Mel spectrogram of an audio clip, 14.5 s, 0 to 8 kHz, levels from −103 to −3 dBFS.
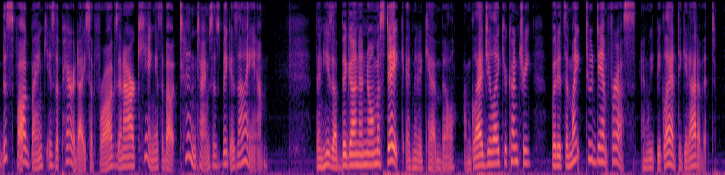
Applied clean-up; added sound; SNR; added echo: none; none; none; none.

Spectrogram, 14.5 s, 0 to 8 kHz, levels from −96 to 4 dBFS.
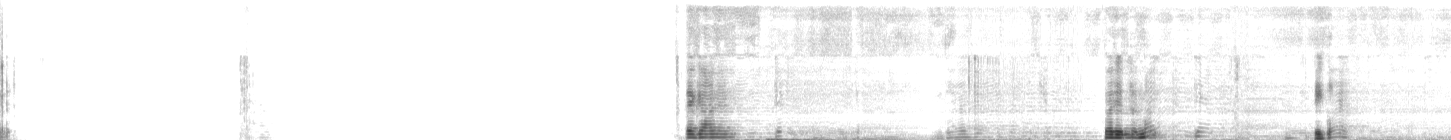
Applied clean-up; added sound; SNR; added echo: neural mask model DeepFilterNet 3.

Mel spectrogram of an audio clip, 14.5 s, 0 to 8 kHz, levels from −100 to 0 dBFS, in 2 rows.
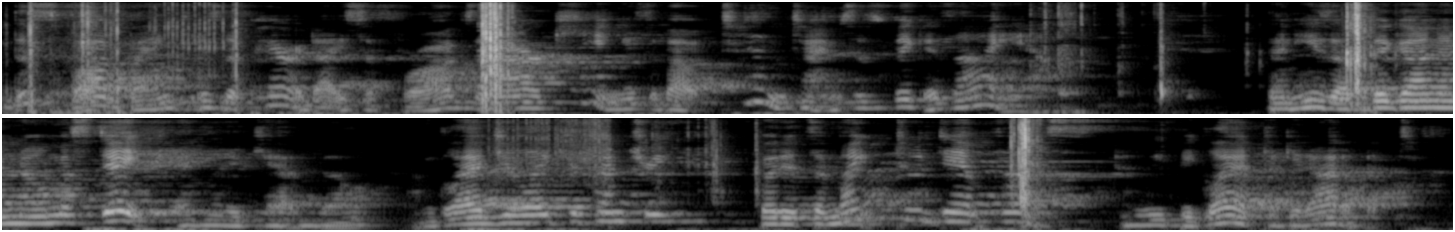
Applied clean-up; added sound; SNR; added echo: classical method WPE with log-MMSE.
